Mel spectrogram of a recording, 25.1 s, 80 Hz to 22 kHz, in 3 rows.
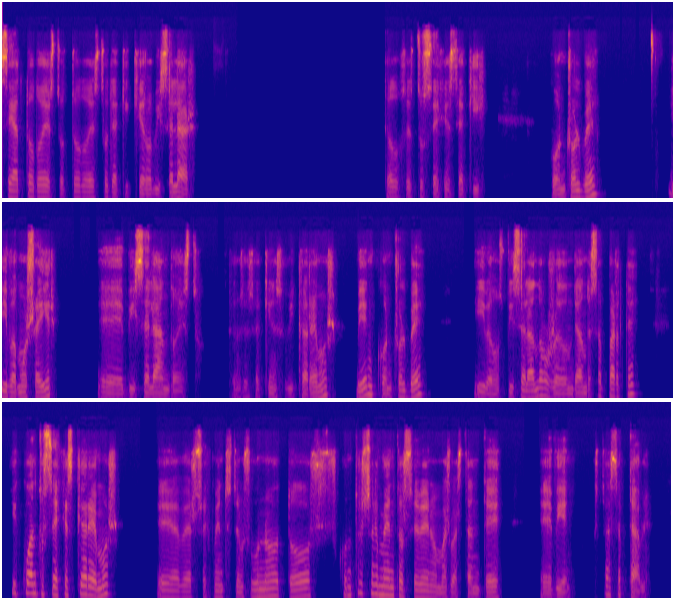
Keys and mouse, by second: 1.2-1.7 middle drag, 2.6 shift+click, 3.0-3.5 middle drag, 4.7 shift+middle click, 5.1-5.8 middle drag, 6.8 ctrl+b, 10.4 right drag, 11.2-11.5 shift+middle drag, 11.7-12.2 middle drag, 13.0 ctrl+b, 16.4 click, 22.7-23.8 middle drag.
